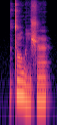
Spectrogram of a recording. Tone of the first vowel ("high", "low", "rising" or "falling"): high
